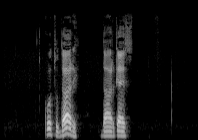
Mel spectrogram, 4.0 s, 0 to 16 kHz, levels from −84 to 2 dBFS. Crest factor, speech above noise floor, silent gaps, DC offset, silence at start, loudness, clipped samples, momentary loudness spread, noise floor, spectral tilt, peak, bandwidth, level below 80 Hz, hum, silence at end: 22 dB; 54 dB; none; under 0.1%; 0.95 s; -22 LUFS; under 0.1%; 17 LU; -75 dBFS; -5 dB/octave; -4 dBFS; 11 kHz; -70 dBFS; none; 1.35 s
